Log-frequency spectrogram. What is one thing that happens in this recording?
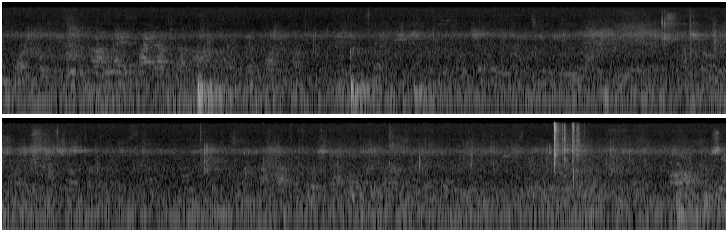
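A man speaks quietly at a distance in a large echoing hall.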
